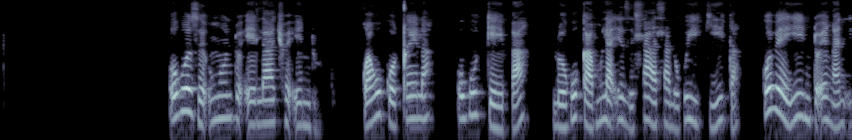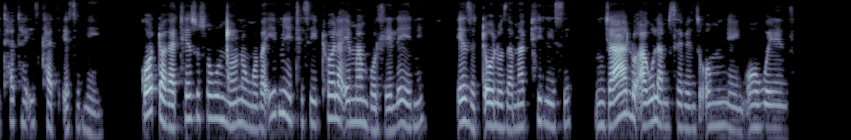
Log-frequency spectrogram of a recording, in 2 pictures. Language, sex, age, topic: North Ndebele, female, 25-35, health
